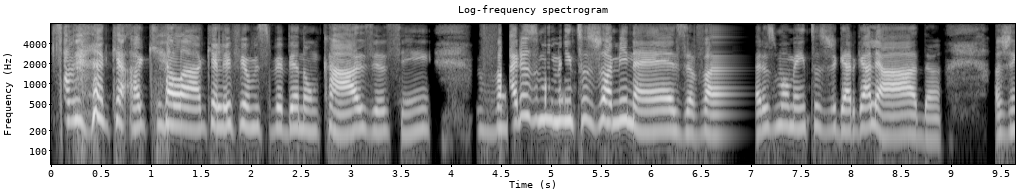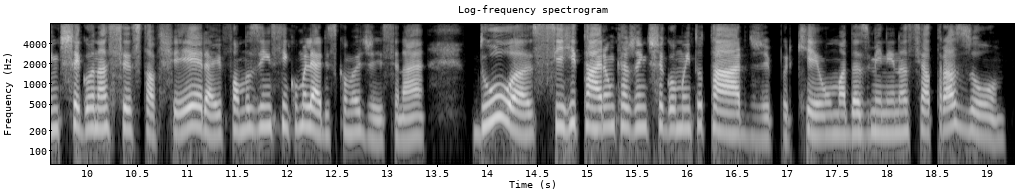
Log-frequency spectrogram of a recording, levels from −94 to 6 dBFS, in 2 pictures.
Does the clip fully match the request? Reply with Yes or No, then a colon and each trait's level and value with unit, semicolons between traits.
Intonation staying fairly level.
No: average, 4.1 semitones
